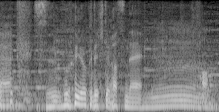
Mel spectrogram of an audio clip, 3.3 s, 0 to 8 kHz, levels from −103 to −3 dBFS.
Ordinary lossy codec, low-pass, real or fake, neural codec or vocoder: none; none; fake; codec, 16 kHz, 8 kbps, FunCodec, trained on Chinese and English, 25 frames a second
